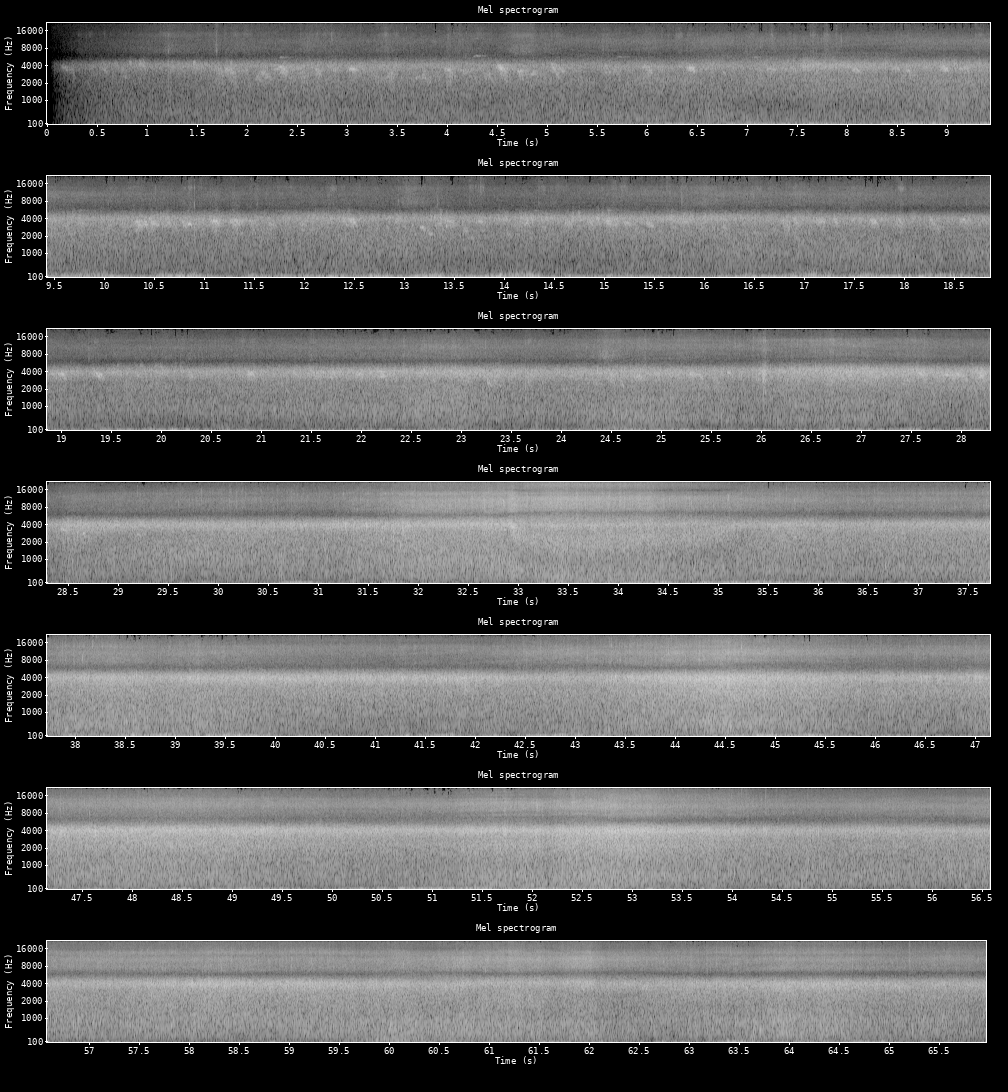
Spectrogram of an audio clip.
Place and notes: Beigan Township, Taiwan - In the small marina
Birds singing, Sound of the waves, In the small marina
